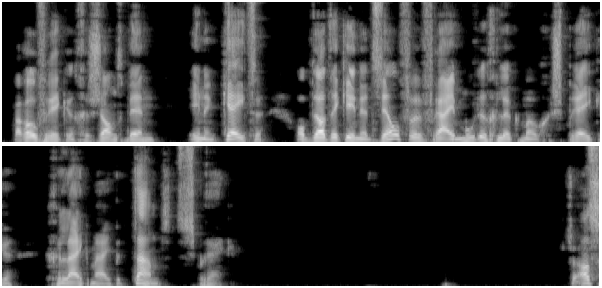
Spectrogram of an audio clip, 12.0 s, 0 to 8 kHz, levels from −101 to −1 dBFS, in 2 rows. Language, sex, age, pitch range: Dutch, male, 40-59, 140-195 Hz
